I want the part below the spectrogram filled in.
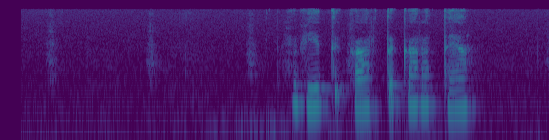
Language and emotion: Russian, neutral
